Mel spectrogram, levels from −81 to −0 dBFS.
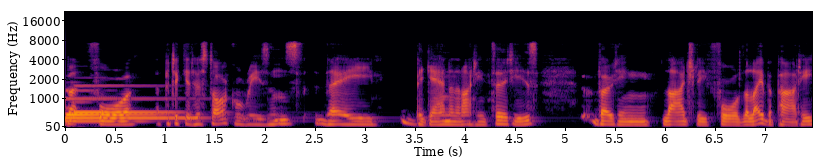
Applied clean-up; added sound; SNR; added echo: classical method log-MMSE.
